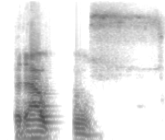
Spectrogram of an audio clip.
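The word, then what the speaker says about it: πραΰς: que diga como suave la palabra en griego para manso se escribe prauss con acento en la u como para darle ahí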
